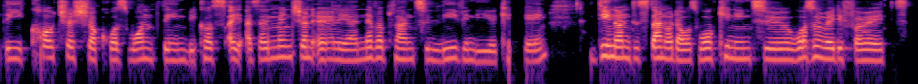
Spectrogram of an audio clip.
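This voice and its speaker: A woman telling her story on a webinar panel, confident and animated. Her voice sits a little low, and the sound is close and dry with no room echo. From Nigeria.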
